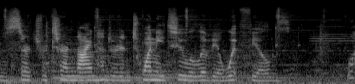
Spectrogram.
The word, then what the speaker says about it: Whitfield: next week and just wanted to get the pronunciation of her last name correct it's Whitfield Whitfield well that's what I thought and how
